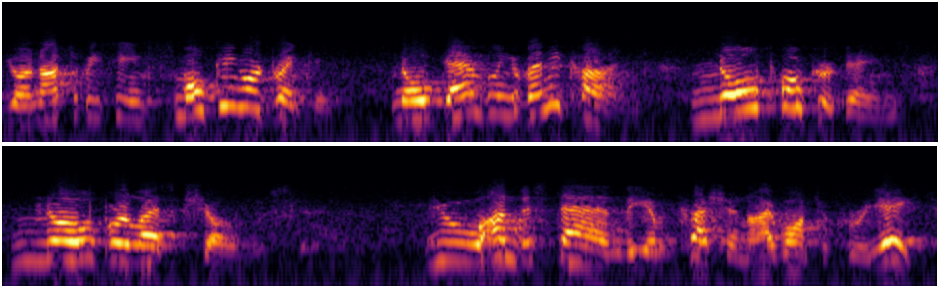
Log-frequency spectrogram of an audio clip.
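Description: An actress playing a domineering, self-important middle-aged wife in a 1940s radio sitcom, with a bossy, imperious manner. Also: female voice, high-pitched, sing-song, unhurried. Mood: stern. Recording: dull old 1940s radio recording, faint noise.

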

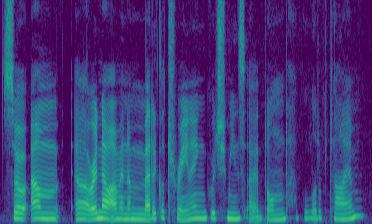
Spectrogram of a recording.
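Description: A woman's voice: medium pitch, fairly even intonation, normal speed, no room sound, close to an everyday voice. A woman playing an earnest young medical trainee in a fiction podcast, speaking a little hesitantly. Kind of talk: fiction podcast panel interview acting.

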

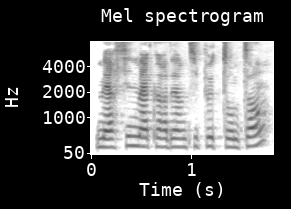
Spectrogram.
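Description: Mellow-voiced woman interviewer, hesitant phrasing. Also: a little high, little pitch movement, quick pace. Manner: hesitant, repeats words while forming questions. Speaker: interviewer, podcast host. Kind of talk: casual interview.

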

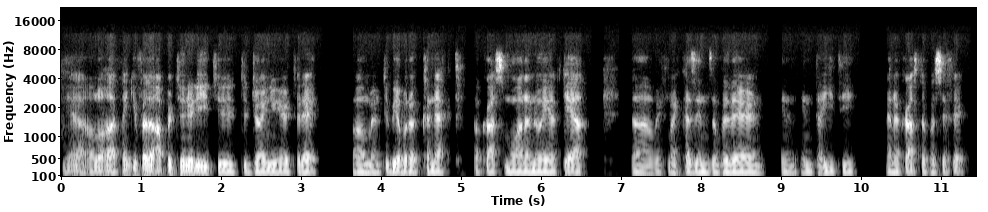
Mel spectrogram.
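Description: Deep-voiced guy, slow thoughtful talk, muffled call audio. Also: little pitch movement. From Hawaii. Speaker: guest entrepreneur. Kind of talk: casual conversation.

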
